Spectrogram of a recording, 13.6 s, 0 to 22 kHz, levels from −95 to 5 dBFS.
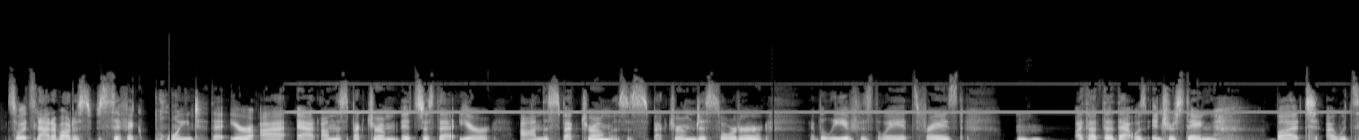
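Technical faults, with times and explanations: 1.69–1.72 s and 7.72–7.74 s, gap at a join of encoded pieces: silences of about 30 ms and 24 ms open in continuous speech, the first between "not about a specific" and "that you're". They fall exactly 6 s apart, which points to separately encoded pieces joined without trimming the encoder's start-up delay and last-frame padding. The speech resumes where it stopped rather than skipping ahead, and the fixed spacing distinguishes this from random dropouts.
2.74–13.59 s, feedback whistle: just after "that you're", a thin, steady tone at 4.4 kHz begins and runs to the end, roughly 20 dB below the speech and swelling and fading slowly in level. Its likely cause is a loudspeaker-to-microphone loop held right at the edge of feedback. The tone stays at one pitch and never builds into a howl, and that single high frequency distinguishes it from broadband hiss or low mains hum.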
